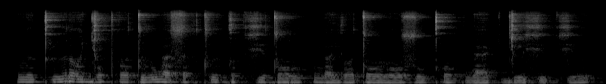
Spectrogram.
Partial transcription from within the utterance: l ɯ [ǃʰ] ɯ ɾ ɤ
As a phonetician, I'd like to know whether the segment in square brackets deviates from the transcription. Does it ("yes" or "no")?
yes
